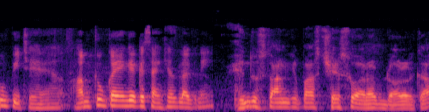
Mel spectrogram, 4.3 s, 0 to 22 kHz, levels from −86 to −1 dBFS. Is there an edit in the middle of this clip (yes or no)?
yes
